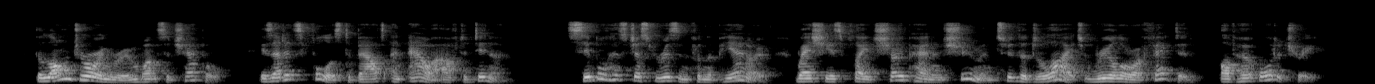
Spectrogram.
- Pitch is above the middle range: No, medium, 145 Hz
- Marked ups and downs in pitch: Yes, wide, 7.3 semitones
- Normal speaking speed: Yes, average, 170 wpm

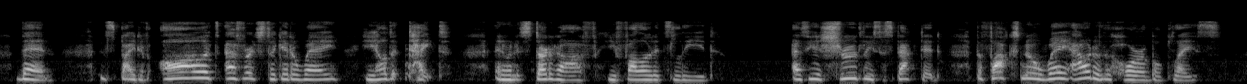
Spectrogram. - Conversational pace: Yes, average, 185 wpm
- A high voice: Yes, high, 230 Hz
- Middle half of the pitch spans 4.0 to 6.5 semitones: No, average, 3.3 semitones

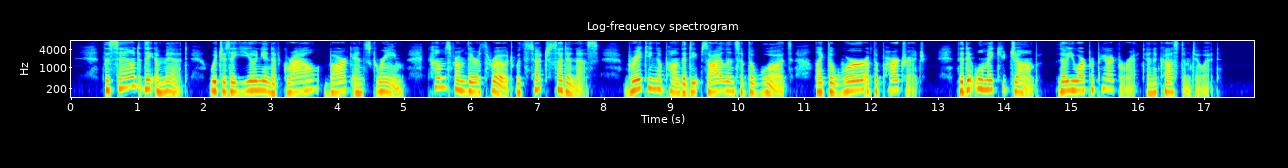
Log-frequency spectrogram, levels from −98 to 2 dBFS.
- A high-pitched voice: No, medium, 170 Hz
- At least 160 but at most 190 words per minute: Yes, average, 170 wpm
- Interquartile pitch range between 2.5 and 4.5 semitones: Yes, average, 3.2 semitones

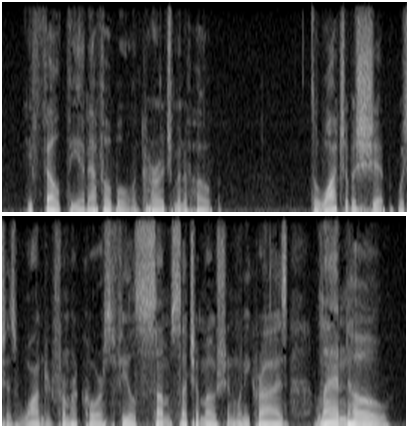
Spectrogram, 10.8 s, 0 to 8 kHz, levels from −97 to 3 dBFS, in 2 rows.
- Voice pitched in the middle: No, low, 110 Hz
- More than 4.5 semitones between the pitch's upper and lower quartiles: No, average, 3.6 semitones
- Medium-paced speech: Yes, average, 150 wpm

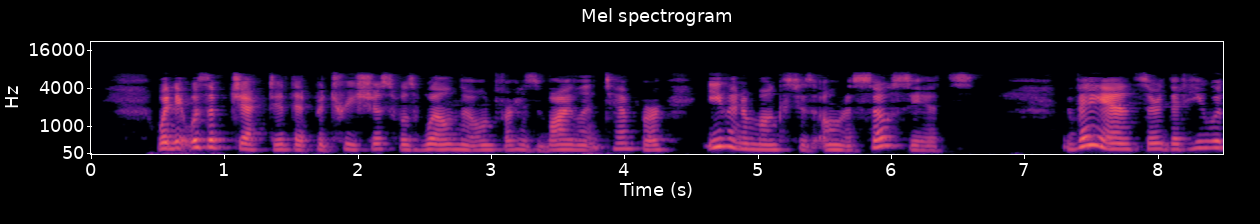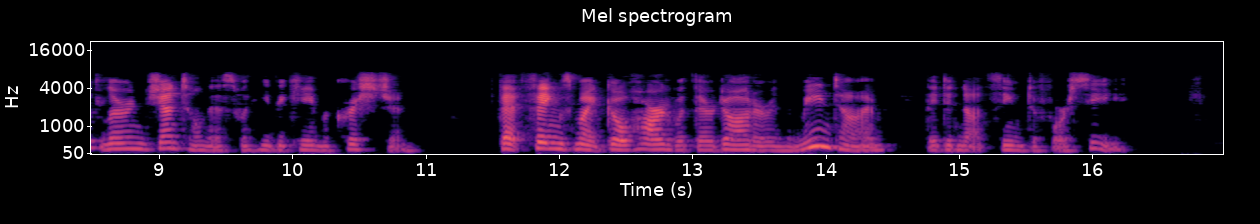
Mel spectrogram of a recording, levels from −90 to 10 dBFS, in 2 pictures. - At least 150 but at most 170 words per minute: Yes, average, 165 wpm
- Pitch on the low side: No, medium, 175 Hz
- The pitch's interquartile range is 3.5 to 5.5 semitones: Yes, average, 3.8 semitones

